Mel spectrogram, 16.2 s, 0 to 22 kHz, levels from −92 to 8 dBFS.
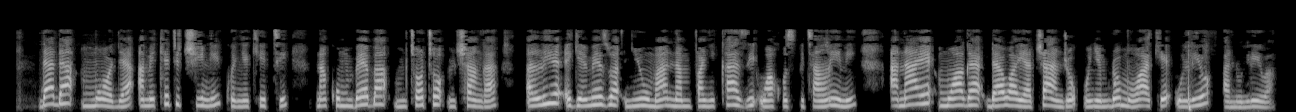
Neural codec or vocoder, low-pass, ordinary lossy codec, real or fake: vocoder, 22.05 kHz, 80 mel bands, Vocos; 7.2 kHz; MP3, 32 kbps; fake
